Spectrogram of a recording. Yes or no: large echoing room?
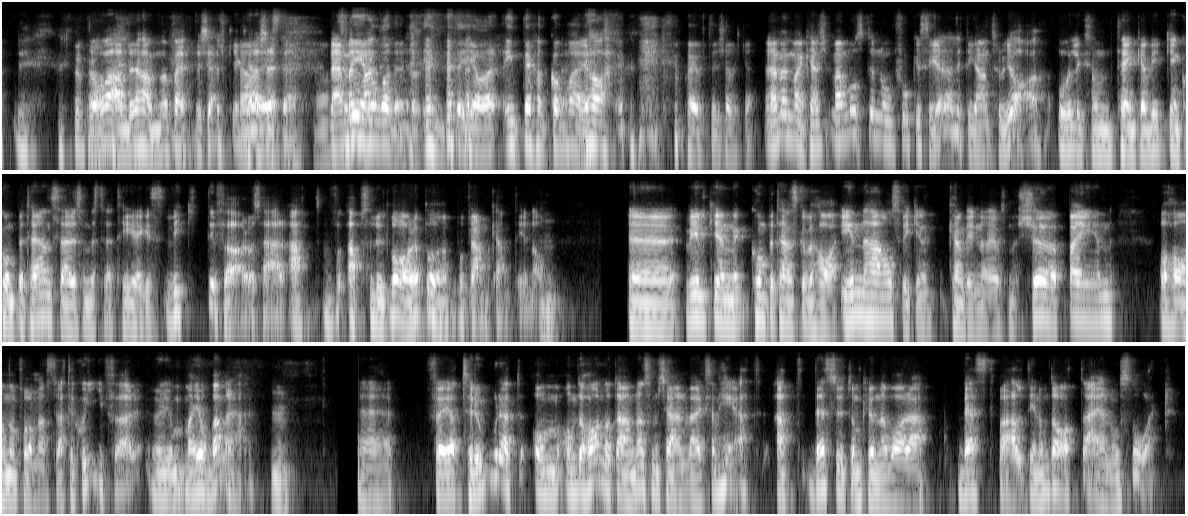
no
